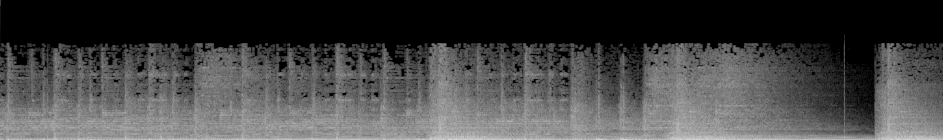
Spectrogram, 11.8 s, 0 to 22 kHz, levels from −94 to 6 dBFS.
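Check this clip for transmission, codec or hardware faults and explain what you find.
Periodic USB or driver dropouts run from 0.59 s to 10.55 s, recurring every 2.0 s, around seven in all. At each one, roughly a millisecond of audio is replaced by silence as a background task stalls the bus or driver, leaving evenly spaced ticks wherever signal is present.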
